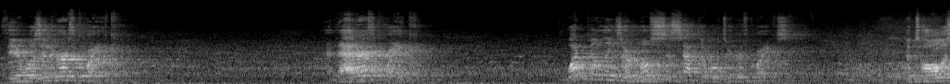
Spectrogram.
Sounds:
man speaking

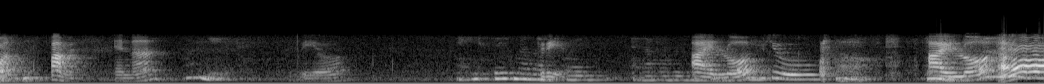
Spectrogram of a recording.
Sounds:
speech

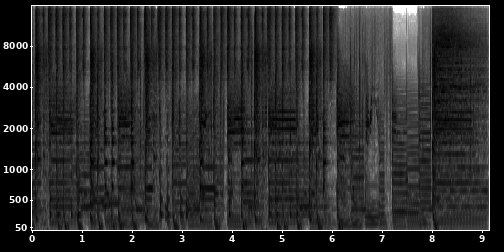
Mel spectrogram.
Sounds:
music

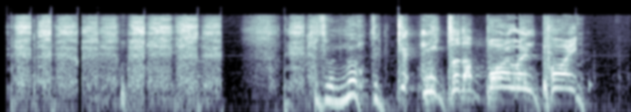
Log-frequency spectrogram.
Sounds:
speech

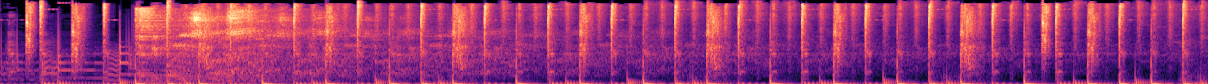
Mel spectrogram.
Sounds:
music

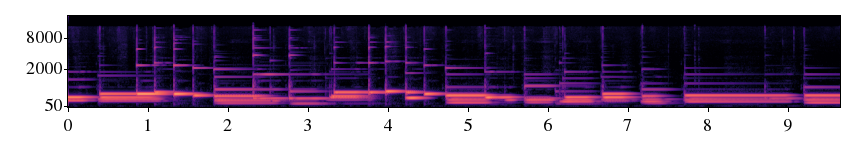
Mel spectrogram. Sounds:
playing vibraphone

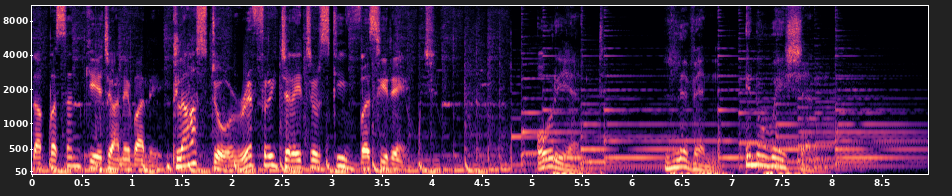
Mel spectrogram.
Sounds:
music
speech

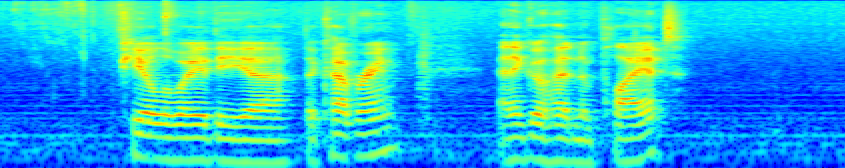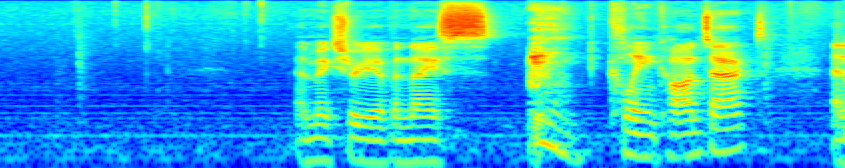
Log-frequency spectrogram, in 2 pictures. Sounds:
speech

